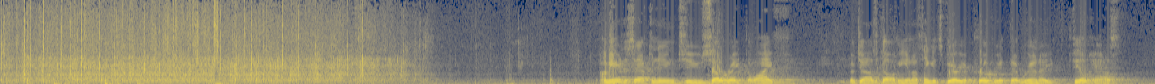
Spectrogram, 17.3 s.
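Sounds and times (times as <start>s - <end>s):
round of applause: 0.0s - 6.6s
speech: 9.0s - 11.8s, 12.8s - 16.9s.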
